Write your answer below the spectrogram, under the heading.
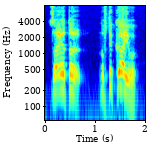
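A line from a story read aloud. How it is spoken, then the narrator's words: Exhausted wheeze. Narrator (Russian): из последних сил просипел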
